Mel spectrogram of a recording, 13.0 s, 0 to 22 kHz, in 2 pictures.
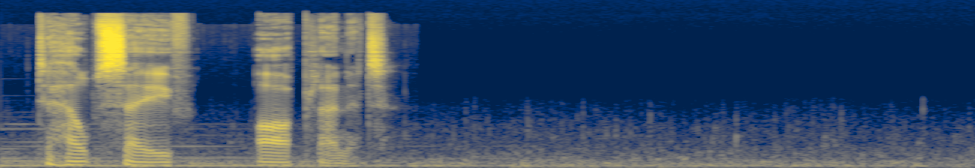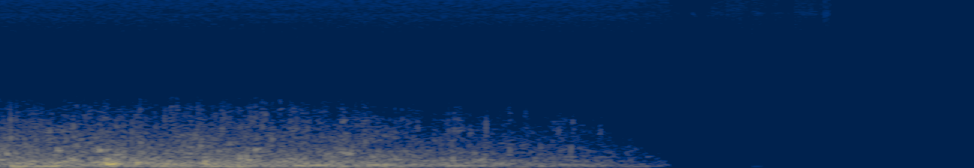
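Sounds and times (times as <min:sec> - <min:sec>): muffled underwater water noise: 0:01.8 - 0:10.9.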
